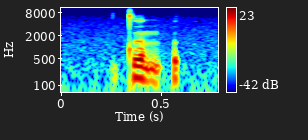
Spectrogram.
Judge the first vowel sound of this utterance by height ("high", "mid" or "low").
mid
